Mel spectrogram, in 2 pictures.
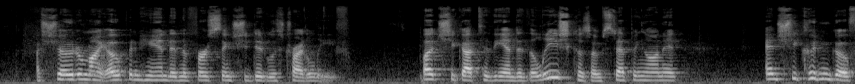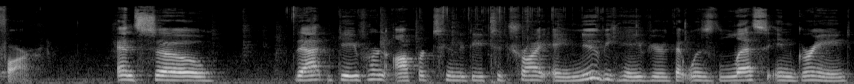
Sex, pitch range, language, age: female, 175-205 Hz, English, 50-69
